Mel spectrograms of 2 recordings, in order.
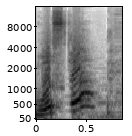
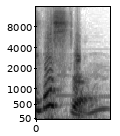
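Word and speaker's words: Worcester: a place you mean wora you mean sure that's the worst way to pronounce that he say it's Worster it's wer s that's not remotely how that's written that's how you say it oo this is interesting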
